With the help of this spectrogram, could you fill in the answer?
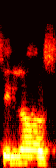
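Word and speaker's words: silence: ET ஏங்கிற உச்சரிப்பு, அண்ட் அர்த்தம். ல சிலாஸ் அப்படின்னா த சைலன்ஸ், ல சிலாஸ்.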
